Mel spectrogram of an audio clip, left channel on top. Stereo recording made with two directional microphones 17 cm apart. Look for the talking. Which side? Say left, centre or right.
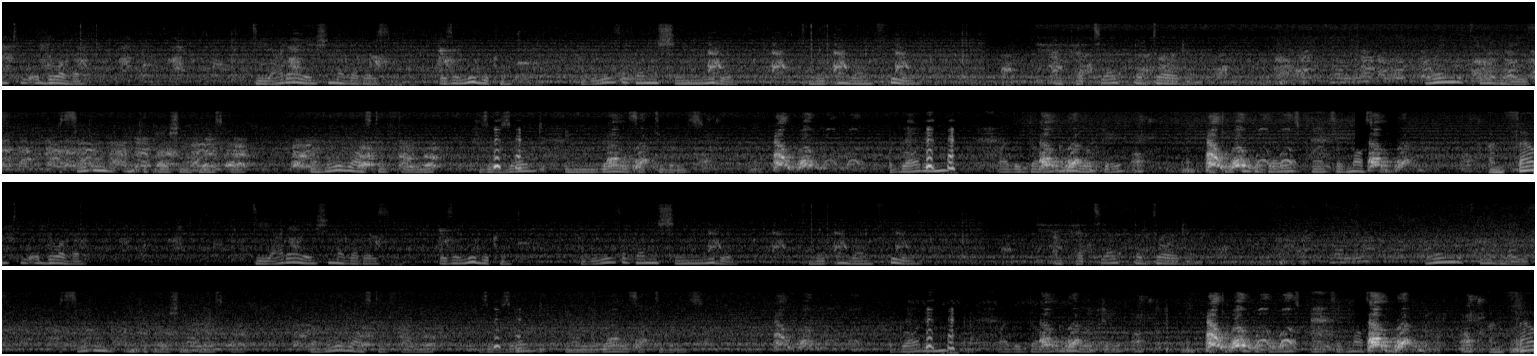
left.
